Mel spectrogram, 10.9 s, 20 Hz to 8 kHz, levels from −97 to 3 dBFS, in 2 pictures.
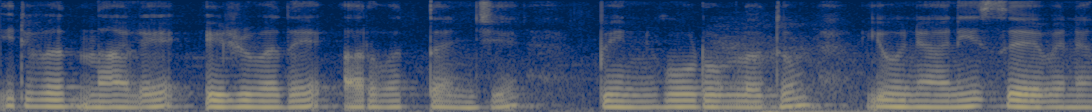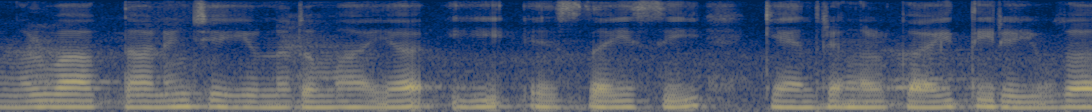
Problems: none marked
